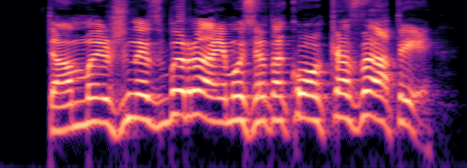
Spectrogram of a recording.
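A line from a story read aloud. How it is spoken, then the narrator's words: Shouting. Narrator (Ukrainian): закричав Гаррі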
